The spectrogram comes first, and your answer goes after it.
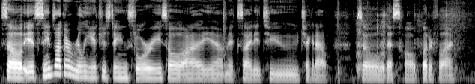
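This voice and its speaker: A woman's very deep, low voice at a moderate pace, with ordinary pitch variation. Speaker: manga haul youtuber. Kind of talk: casual haul video talk. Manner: many filler words, hesitant.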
